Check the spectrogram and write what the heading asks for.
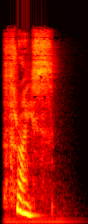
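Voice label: "thrice", British English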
